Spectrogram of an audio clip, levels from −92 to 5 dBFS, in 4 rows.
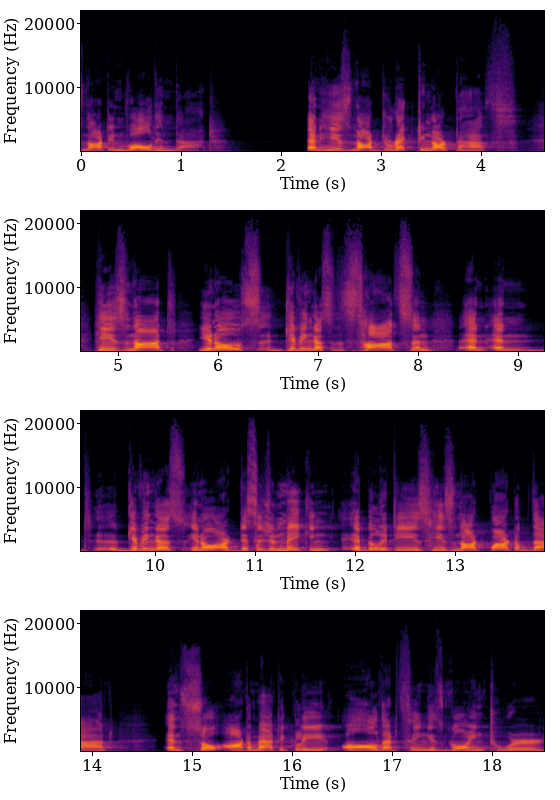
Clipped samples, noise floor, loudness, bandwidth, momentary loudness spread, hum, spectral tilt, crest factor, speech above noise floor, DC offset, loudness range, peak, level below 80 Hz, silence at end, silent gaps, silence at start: under 0.1%; -88 dBFS; -27 LUFS; 18.5 kHz; 13 LU; none; -4 dB/octave; 20 dB; 60 dB; under 0.1%; 2 LU; -8 dBFS; -66 dBFS; 0 s; none; 0 s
